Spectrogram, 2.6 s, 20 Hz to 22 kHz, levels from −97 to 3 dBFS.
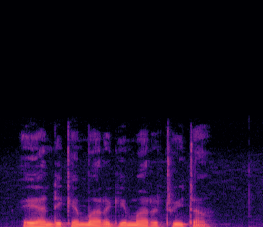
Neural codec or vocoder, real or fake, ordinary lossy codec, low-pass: none; real; none; 10.8 kHz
